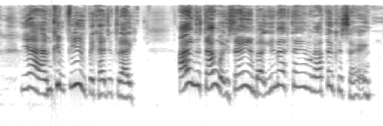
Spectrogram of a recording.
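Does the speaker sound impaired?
Yes: profound deafness; profound deafness left ear, total deafness right ear, diagnosed age 3, hearing aid, no cochlear implant; wears hearing aid, which helps, gets some noise, relies on lip-reading for words to make sense; learned to speak and lip-read in early oral pre-preschool program, encouraged to speak, mainstreamed.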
